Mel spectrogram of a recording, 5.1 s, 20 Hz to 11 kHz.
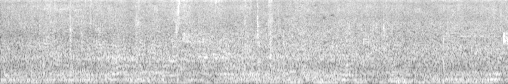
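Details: Inside Hive 4 on June 15th, a honeybee colony makes a rough, continuous low drone, thick and grainy, with a heavy bottom hum and no clear breaks.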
